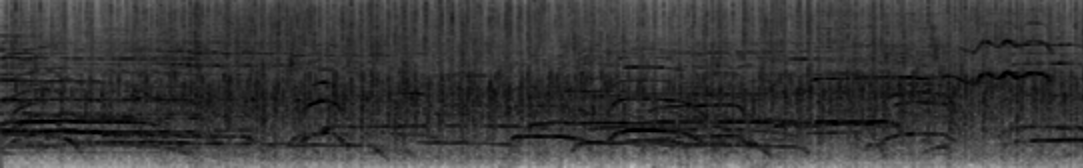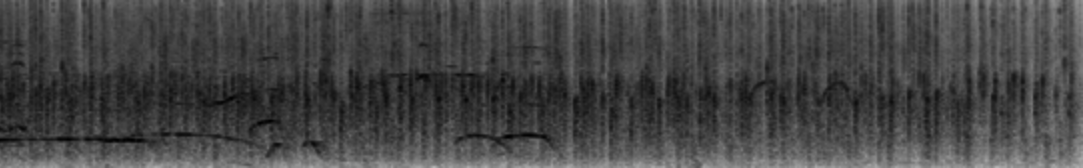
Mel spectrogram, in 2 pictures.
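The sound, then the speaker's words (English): Loud applause and cheering from an audience welcoming guests onto a comedy show, with whistles and shouts over steady clapping. It holds for about twenty seconds before tapering slightly at the end. “Please give a big warm welcome to Rob Corddry, Paul Scheer, and Jeff Tate.”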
